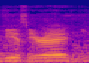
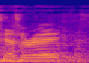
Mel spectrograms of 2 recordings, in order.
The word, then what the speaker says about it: Desire: keep mispronouncing this card I keep saying dsay instead of Desire I don't know why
